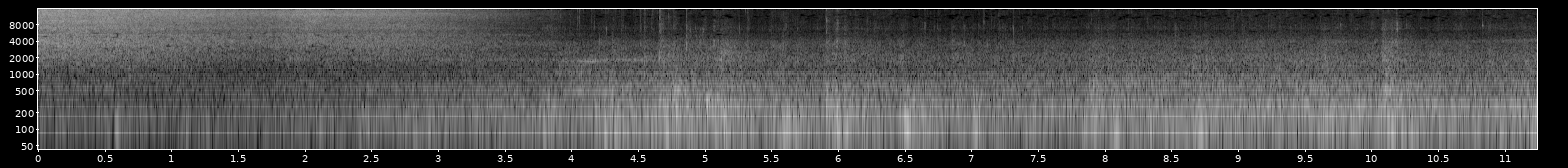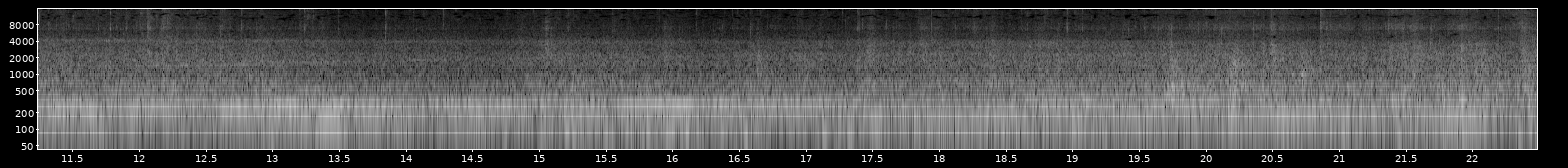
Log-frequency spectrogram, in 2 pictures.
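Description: Kobelco gyratory cone crusher running on hard iron ore: a steady heavy rumble with irregular knocks, and a low hum coming in about halfway through. A water spray hisses over the feed for the first few seconds, then stops.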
